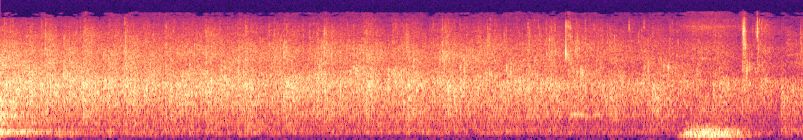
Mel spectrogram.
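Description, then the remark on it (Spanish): An audience claps steadily for several seconds in praise of the Lord during a sermon, a dense, sustained wash of applause, with a brief low thump near the end. “Vamos, déselo fuerte al Rey de la Gloria. Vamos, déselo fuerte al Señor.”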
